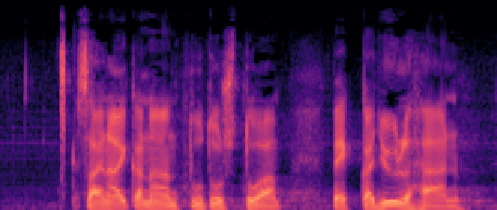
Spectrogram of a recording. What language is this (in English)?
Finnish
